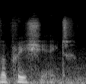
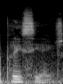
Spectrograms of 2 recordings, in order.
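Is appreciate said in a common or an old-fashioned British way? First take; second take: common; old-fashioned British. First: It is said in the common modern way. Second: It is said in an old-fashioned British way. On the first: "instead of appreciate" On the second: "very British men, they often say appreciate"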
